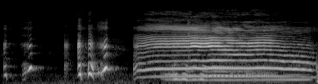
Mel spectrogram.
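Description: An eight-week-old baby boy, fussy after his nap, gives a few short fretful whimpers and then breaks into a long, loud, sustained wail with a strained tone.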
